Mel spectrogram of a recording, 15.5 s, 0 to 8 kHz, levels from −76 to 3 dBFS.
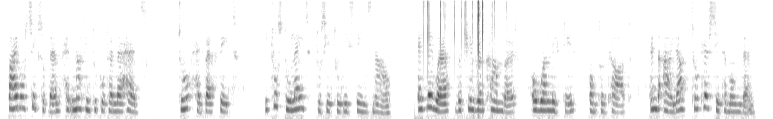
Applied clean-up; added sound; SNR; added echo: none; Crack; -3 dB; none.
